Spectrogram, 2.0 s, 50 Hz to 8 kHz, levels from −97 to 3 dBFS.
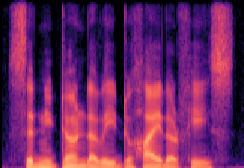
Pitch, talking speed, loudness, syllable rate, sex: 120 Hz, 205 wpm, -18 LUFS, 5.3 syllables/s, male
